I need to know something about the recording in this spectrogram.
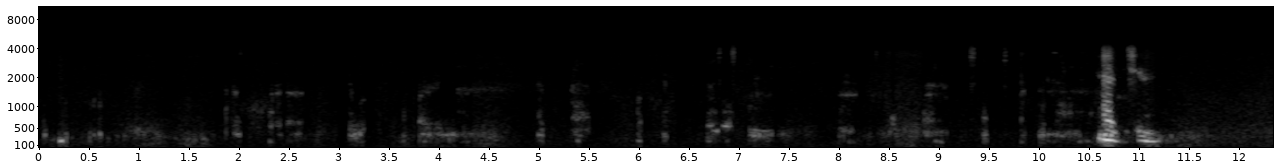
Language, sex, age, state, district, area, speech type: Santali, female, 30-45, West Bengal, Paschim Bardhaman, urban, conversation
